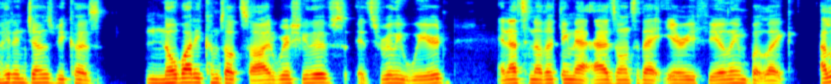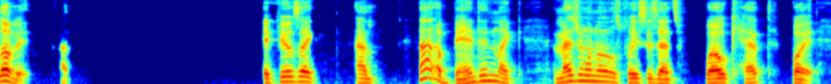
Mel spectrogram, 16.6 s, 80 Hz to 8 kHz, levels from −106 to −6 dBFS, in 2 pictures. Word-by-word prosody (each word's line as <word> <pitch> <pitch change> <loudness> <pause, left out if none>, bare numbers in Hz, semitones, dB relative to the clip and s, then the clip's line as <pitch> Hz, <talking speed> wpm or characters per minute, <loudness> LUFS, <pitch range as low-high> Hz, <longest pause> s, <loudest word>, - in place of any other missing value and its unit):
hidden 145 +1 -1
gems 145 0 -1
because 125 -1 -4 0.4
nobody 140 +4 +3
comes 140 -1 -6
outside 120 -2 0
where 130 +1 -2
she 130 +1 -6
lives. 145 0 +1
It's - - -10
really 135 0 -2
weird, 125 +5 -2 0.5
and - - -4
that's 130 +1 +2
another 125 0 0
thing 130 0 -2
that 120 -1 +1
adds 120 0 +1
on 120 0 -3
to 120 - -10
that 120 -1 -2
eerie 120 0 -1
feeling, 125 +3 -3
but, - - -4
like, 110 0 -4 0.3
I 145 - +2
love 200 +5 +8
it. 445 0 -5 0.3
Ah - - -4 2.0
It 145 -1 0
feels 175 +2 +1
like 170 -3 +5 0.4
um, 140 -1 -1 0.4
not - - +4
abandoned, 165 +10 +1
like, 140 -2 -3 0.3
imagine 195 +8 +3
one 200 - +2
of 185 - +3
those 165 -4 0
places 145 -2 0
that's 130 -1 +2 0.2
well-kept, 145 +1 +3 0.2
but, - - +2
135 Hz, 160 wpm, -23 LUFS, 125-145 Hz, 2.0 s, love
